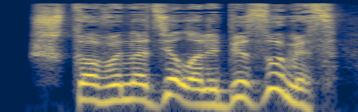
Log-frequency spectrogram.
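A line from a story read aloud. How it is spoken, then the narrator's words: Shout. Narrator (Russian): крикнул Карл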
